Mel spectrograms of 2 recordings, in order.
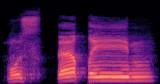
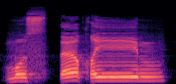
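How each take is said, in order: No difference in how they are said.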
